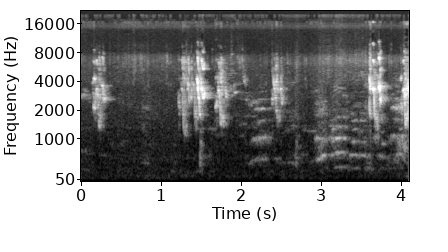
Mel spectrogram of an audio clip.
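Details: Budgerigars, recorded June 11, 2024, give separate squawky chirps about every quarter to half second. Softer warbled notes sound between them, and a final cluster of sharp calls closes the passage.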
